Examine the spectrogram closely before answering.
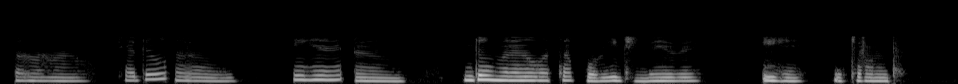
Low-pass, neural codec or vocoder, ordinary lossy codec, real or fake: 3.6 kHz; codec, 44.1 kHz, 1.7 kbps, Pupu-Codec; none; fake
